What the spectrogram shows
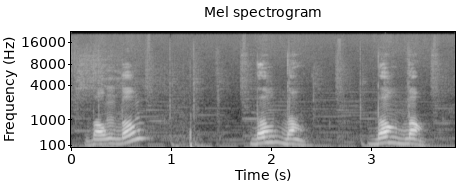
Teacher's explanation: So you can't hear the word bonbon correctly because the ong sound is being pronounced with partial air coming through the nose. That is what we call nasal sound.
